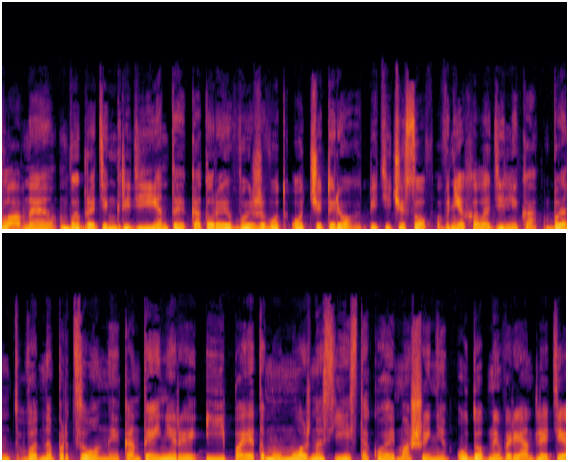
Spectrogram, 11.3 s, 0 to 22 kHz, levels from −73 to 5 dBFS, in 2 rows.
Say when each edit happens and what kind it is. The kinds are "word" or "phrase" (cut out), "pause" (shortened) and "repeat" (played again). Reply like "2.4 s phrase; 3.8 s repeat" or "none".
3.6 s word; 5.8 s word; 9.6 s phrase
